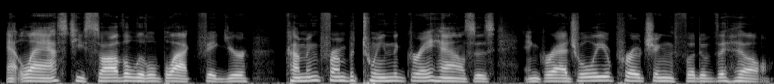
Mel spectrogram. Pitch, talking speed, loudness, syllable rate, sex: 155 Hz, 170 wpm, -18 LUFS, 4.6 syllables/s, female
